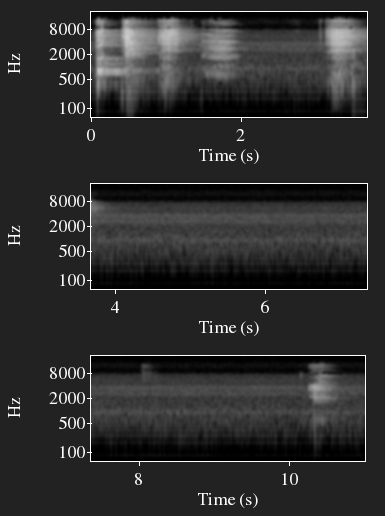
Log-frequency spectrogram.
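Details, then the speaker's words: Sneezing challenge: a quick burst of several sharp, hissing sneezes, then another sneeze and a last short one after a quiet pause. "അപ്പോൾ ഒത്തിരി പേര് റിക്വസ്റ്റ് ചെയ്ത പ്രകാരം ഇന്ന് നമ്മൾ sneezing challenge video ആണ് ചെയ്യുന്നത്."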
